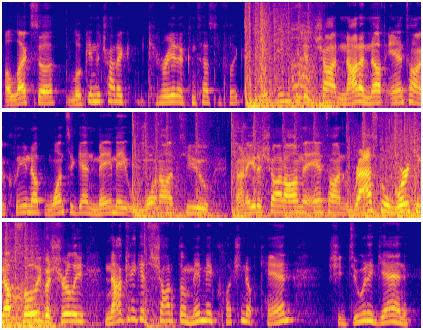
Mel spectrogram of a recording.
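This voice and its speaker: A man casting a live online shooter tournament, excitable and gasping at big plays. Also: high voice, quick pace. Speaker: esports caster. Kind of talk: live game commentary. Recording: noisy game audio behind.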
